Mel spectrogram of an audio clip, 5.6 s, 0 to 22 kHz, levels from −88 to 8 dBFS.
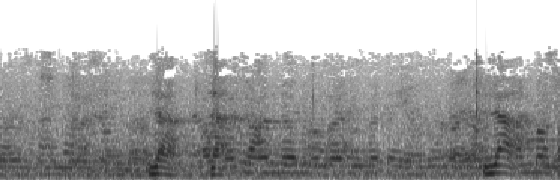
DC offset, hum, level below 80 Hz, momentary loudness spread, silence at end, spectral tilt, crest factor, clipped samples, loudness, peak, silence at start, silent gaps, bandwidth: under 0.1%; none; -38 dBFS; 9 LU; 0 s; -5 dB/octave; 14 dB; under 0.1%; -14 LUFS; 0 dBFS; 0 s; none; 7.4 kHz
